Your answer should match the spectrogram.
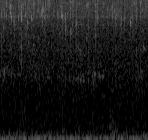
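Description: fizzing liquid being poured

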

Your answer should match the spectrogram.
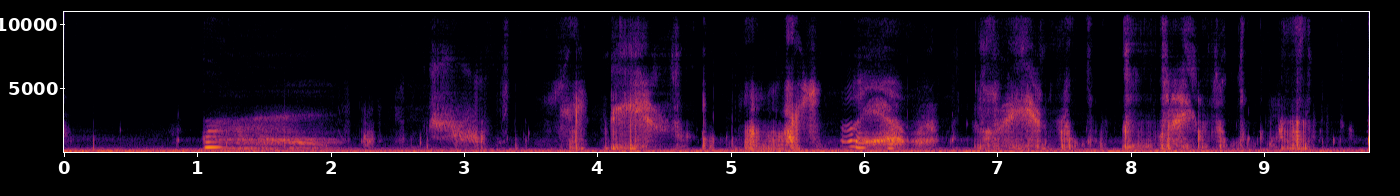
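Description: kissing sounds

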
